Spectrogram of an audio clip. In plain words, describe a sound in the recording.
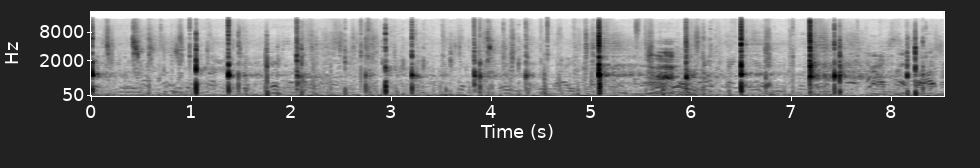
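Paddles strike a plastic ball with sharp hollow pops in a quick rally outdoors.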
